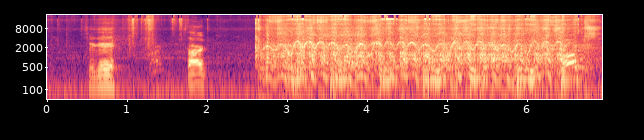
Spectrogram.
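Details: Isuzu 6HK1 diesel: starter turns the engine at a steady, even beat but it never catches or gains speed, cranking with no start; diagnosis part 1.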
